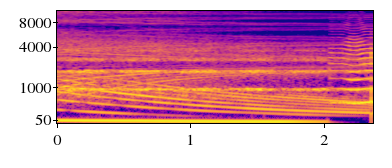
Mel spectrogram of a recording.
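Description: A vinahouse remix breakdown with the drums dropped out. Several synth tones glide downward in pitch together over a held deep bass note, which fades out near the end.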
